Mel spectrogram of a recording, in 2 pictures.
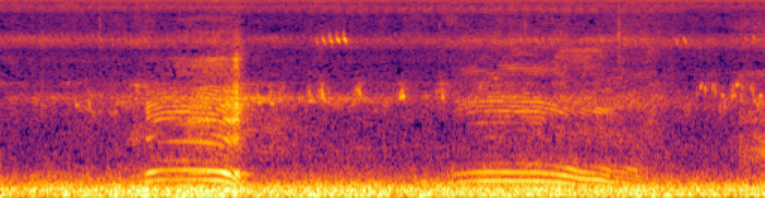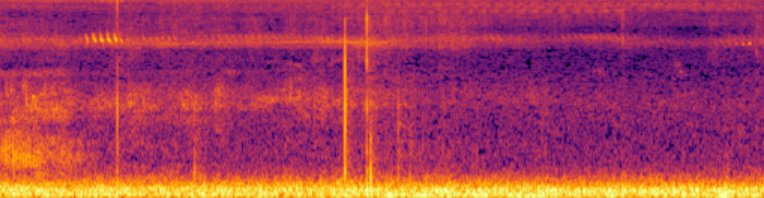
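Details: Cattle eating grass let out two separate moos, each a short, curved, tonal bellow about a second long, spaced a few seconds apart over a steady low rumble of background noise.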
